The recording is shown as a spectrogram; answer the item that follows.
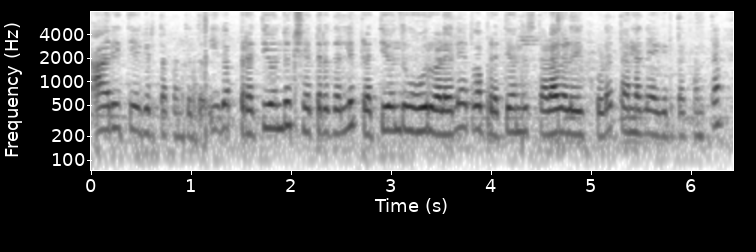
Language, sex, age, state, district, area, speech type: Kannada, female, 30-45, Karnataka, Vijayanagara, rural, spontaneous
